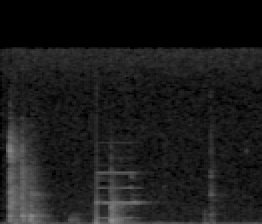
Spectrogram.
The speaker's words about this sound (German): So, dann piepst es nur einmal. Und ist auch schon gleich einsatzbereit. Hier kommt dann keine Ansage, dass man jetzt scannen kann, aber das wird man sicher dann auch gemerkt haben.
